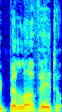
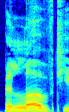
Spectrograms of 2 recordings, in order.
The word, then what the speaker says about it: beloved: Yeah, and you can say beloved or just beloved. You can sound that final syllable or not. Both ways of pronouncing it are okay.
